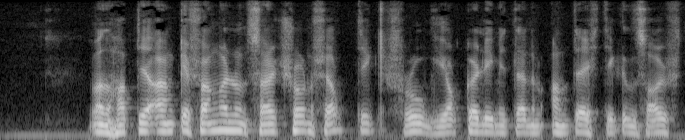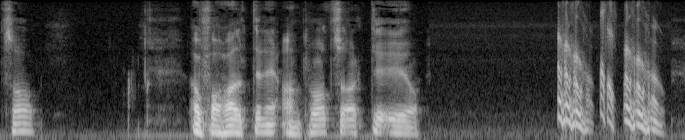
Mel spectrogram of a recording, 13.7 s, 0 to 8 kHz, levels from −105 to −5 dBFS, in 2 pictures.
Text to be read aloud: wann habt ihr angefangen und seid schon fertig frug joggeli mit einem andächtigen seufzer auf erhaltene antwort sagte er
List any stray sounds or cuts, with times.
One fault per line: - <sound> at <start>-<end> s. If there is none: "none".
- chirp at 12.4-13.5 s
